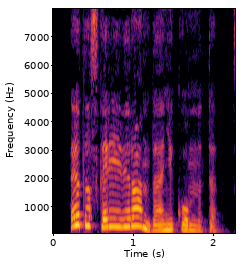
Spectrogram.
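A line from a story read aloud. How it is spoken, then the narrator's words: Plain. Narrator (Russian): сказала она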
